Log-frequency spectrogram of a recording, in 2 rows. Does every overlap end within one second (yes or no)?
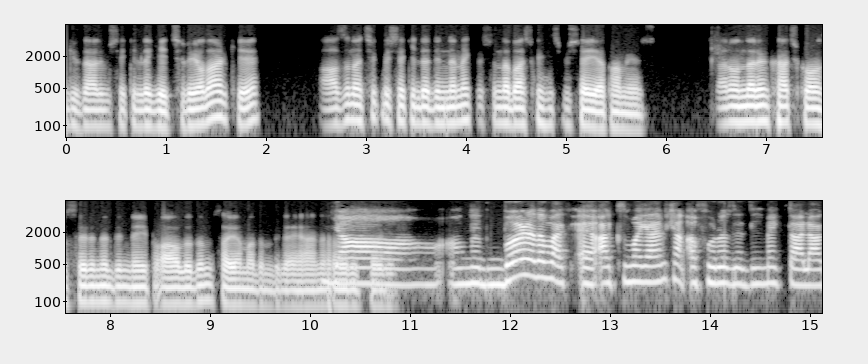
yes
